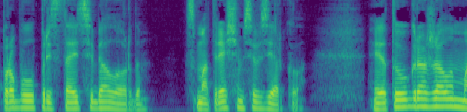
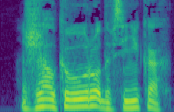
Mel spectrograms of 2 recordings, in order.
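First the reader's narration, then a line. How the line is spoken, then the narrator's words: Gloomy reply. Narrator (Russian): отозвался я мрачно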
